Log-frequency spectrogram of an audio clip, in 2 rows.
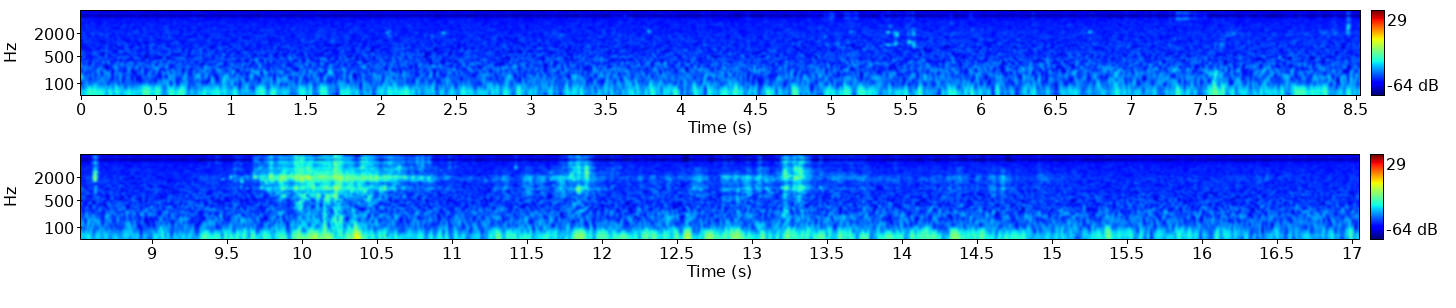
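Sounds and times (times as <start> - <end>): fish splashing in water: 9.5 - 11.0.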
